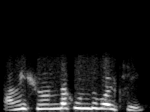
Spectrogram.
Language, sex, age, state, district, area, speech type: Bengali, female, 60+, West Bengal, Birbhum, urban, conversation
